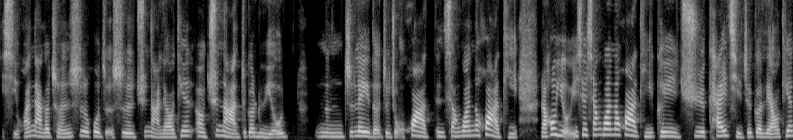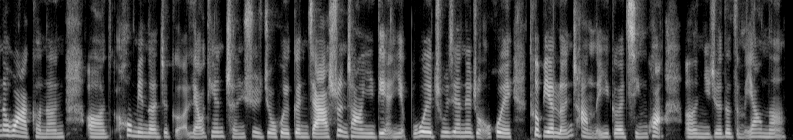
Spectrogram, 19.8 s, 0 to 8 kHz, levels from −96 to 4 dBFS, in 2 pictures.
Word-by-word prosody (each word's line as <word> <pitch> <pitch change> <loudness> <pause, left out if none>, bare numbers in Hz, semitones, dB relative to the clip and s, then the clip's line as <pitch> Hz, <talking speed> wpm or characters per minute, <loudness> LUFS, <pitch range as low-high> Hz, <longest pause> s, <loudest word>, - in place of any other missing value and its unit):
喜 180 - +1
欢 220 +6 -4
哪 245 -3 +3
个 220 - -1
城 205 -1 -4
市， 255 +2 0
或 245 0 -1
者 - - -9
是 210 -2 0
去 255 +6 -4
哪 230 -2 -4
儿 - - -2
聊 200 +1 -2
天 275 +4 -6
呃， 240 -2 -2
去 285 +8 +2
哪 250 -7 +3
这 195 +4 -9
个 230 - -1
旅 215 -3 -7
游， 190 +3 -4 0.4
嗯， 215 -1 -7
之 230 +4 -1
类 255 -1 +4
的 200 -3 -3
这 215 - -6
种 205 - -6
话 270 -5 +5
嗯， 235 -1 -7
相 240 +2 +1
关 270 +1 0
的 290 - -3
话 310 -9 +6
题。 195 0 -10 0.3
然 225 - +3
后 345 - +4
有 285 - -2
一 - - -5
些 320 - +1
相 320 +1 +1
关 325 0 +5
的 320 0 +1
话 300 -1 +8
题 225 -3 -9
可 245 - -5
以 240 -2 -2
去 240 +5 +1
开 255 +3 +2
启 215 -7 +1
这 225 - -3
个 220 -1 0
聊 200 -2 +1
天 275 +7 -3
的 290 0 +1
话， 275 -6 +5
可 215 -1 -8
能， 195 +1 -6 0.3
呃， 195 -2 0
后 295 -1 -2
面 240 -3 -3
的 215 -1 0
这 210 +2 -7
个 - - -9
聊 185 -2 -2
天 240 +1 -6
程 195 -3 -2
序 220 0 -4
就 205 0 -2
会 205 0 -2
更 200 -1 -3
加 195 -1 +8
顺 260 +4 +2
畅 225 -2 +2
一 205 0 -5
点， 200 -1 0
也 210 - -3
不 200 - -11
会 250 -2 +6
出 235 +2 -4
现 235 -1 -2
那 230 0 -3
种 205 -3 -5
会 210 -2 +1 0.2
特 320 - +1
别 245 -2 +5
冷 215 +3 -3
场 205 -9 -1
的 190 - -11
一 205 - -6
个 205 0 -1
情 195 -1 +5
况， - - +3 0.3
呃， 200 0 -3
你 190 -1 -8
觉 205 0 -1
得 210 0 -4
怎 185 - -4
么 - - -12
样 215 -1 -3
呢？ 200 0 -6
220 Hz, 305 characters per minute, -24 LUFS, 200-245 Hz, 0.4 s, 话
